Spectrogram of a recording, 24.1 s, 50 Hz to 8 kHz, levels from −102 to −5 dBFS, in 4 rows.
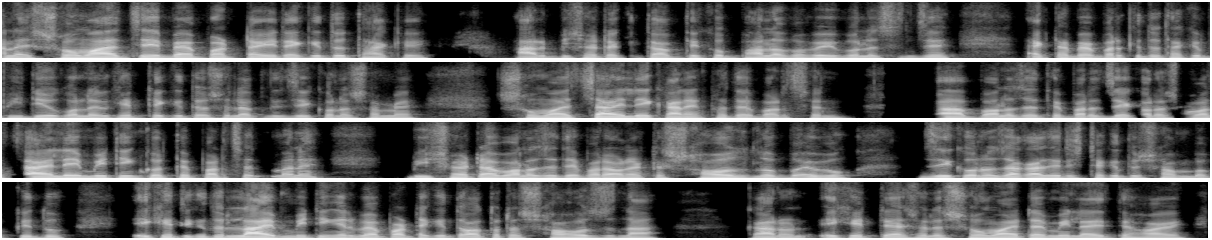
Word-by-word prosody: মানে 145 +2 +1 0.2
সময়ের 165 +2 +8
যে - - +5
ব্যাপারটা 130 -1 +2
এটা 135 +1 +2
কিন্তু 135 +2 0
থাকে। 110 +1 -4 0.5
আর 115 - +4
বিষয়টা 130 +2 -3
কিন্তু 125 +1 -5
আপনি 130 +2 -5
খুব 145 - -2
ভালোভাবেই 135 +3 +1
বলেছেন 120 +2 -5
যে - - +1 0.5
১ 135 - +1
টা 160 - +1
ব্যাপার 160 +1 +2
কিন্তু 165 -1 -4
থাকে 145 -1 -3
ভিডিও 135 +3 -1
কলের 150 -1 -1
ক্ষেত্রে 145 -1 -3
কিন্তু 145 0 -6
আসলে 140 0 -4
আপনি 140 0 -10
যেকোনো 135 +2 -4
সময়ে, 135 +1 -5 0.5
সময় 140 0 +3
চাইলেই 125 +2 +5
কানেক্ট 125 -1 +3
হতে 135 0 -2
পারছেন 130 0 -5 0.5
বা 130 - +6 0.2
বলা 130 0 +2
যেতে 135 0 -4
পারে 135 -1 -1
যেকোনো 135 0 -2
সময় 140 -1 -3
চাইলেই 140 +2 +6
মিটিং 140 0 +1
করতে 140 0 0
পারছেন। 140 +8 -2
মানে 210 0 +2 0.6
বিষয়টা 175 +1 +2
বলা 155 0 +4
যেতে 155 0 0
পারে 150 0 +2
অনেকটা 145 +1 -2
সহজলভ্য 160 +4 +1
এবং 160 +1 -1 0.4
যেকোনো 155 +3 +2
জাগায় 145 0 +4
জিনিসটা 135 -1 -4
কিন্তু 135 0 -4
সম্ভব। 115 -2 -3
কিন্তু 170 +1 -2 0.4
এক্ষেত্রে 180 +2 0
কিন্তু 180 0 -1
লাইভ 140 +2 +10
মিটিং 160 +1 -1
এর 155 - -1
ব্যাপারটা 145 +1 +2
কিন্তু 150 0 -4
অতটা 140 +2 -5
সহজ 150 0 +1 0.2
না। 130 - +2 0.6
কারণ 120 0 +1 0.2
এক্ষেত্রে 140 0 -2
আসলে 140 +1 -4
সময়টা 145 -1 +2
মিলাইতে 135 -1 0
হয় 130 0 +1
140 Hz, 180 wpm, -24 LUFS, 135-150 Hz, 0.6 s, লাইভ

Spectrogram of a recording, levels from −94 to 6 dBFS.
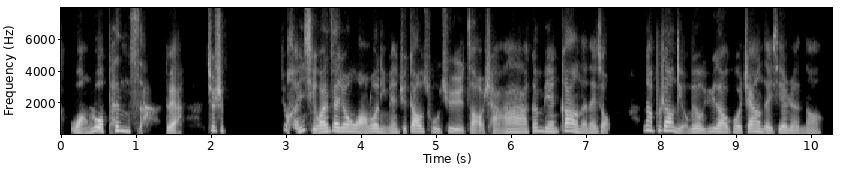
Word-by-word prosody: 网 155 -4 0
络 220 +3 +6
喷 250 0 +1
子 205 - -8
啊， - - -4 0.2
对 - - +3
啊。 - - +2 0.3
就 - - -1
是 - - -1 0.8
就 285 - -6
很 215 +4 -1
喜 185 -11 0
欢 200 +2 +5
在 235 -1 +5
这 220 - +2
种 210 -1 +3
网 - - +3
络 205 +3 +2
里 175 - -5
面 165 +4 -5
去 185 +1 -5
到 200 -2 +4
处 185 0 -7
去 165 -3 -3
找 - - -2
茬 135 - -4
啊， 170 +4 -1
跟 225 +3 -3
别 205 -2 +1
人 195 - -2
杠 235 -4 +3
的 160 - -4
那 170 +1 -4
种， - - -5 0.4
那 285 -2 0
不 270 - -7
知 275 - +4
道 260 -1 +5
你 180 - -3
有 - - -7
没 195 - -3
有 185 -5 0
遇 195 +5 -4
到 180 -2 +3
过 175 0 -2
这 190 +6 -1
样 210 -2 +2
的 155 - 0
一 - - -4
些 165 +2 -1
人 135 -5 -6
呢？ 145 +1 -9
190 Hz, 305 characters per minute, -23 LUFS, 165-215 Hz, 0.8 s, 络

